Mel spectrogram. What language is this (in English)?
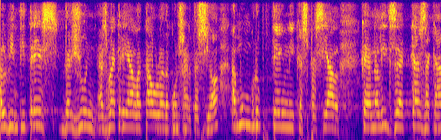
Catalan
